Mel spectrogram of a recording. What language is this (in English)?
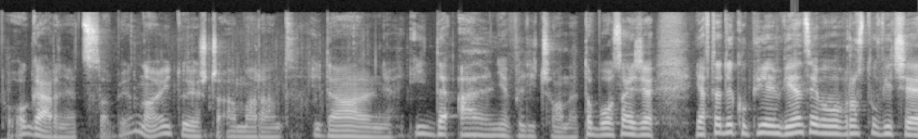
Polish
